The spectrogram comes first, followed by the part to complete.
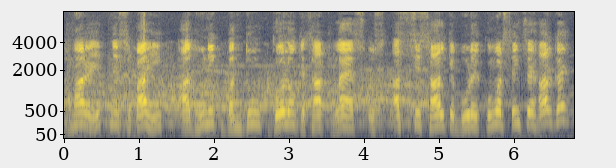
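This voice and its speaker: An exasperated colonial army commander acted by a man in radio drama, his voice high and agitated over clear background noise. He sounds incredulous and fed up. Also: normal speed, crowd noise, close to an everyday voice. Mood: incredulous, angry. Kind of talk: radio play acting.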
